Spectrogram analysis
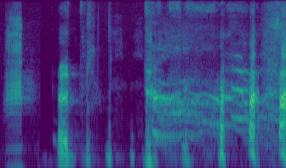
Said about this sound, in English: We've got a special guest, is this duck.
